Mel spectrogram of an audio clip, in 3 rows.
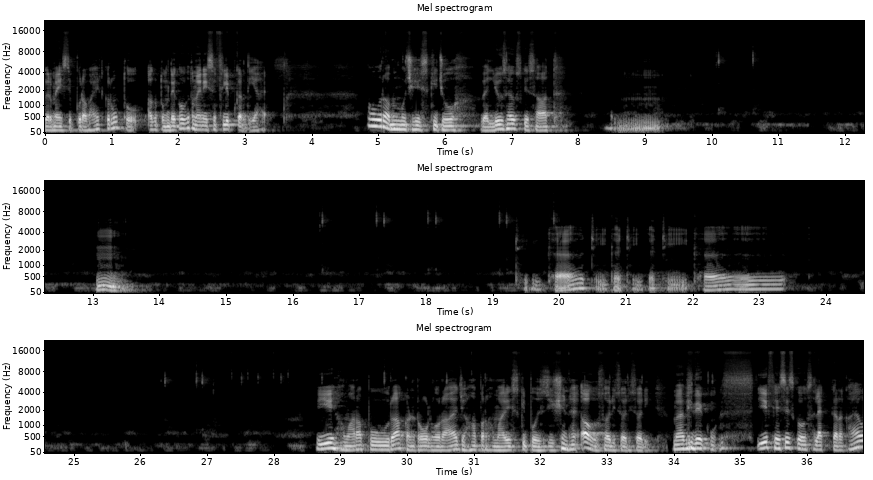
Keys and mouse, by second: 5.0-6.8 ctrl+middle drag, 6.8-9.8 drag, 10.5-17.2 drag, 27.2-29.5 ctrl+middle drag, 29.5 click, 30.8-34.4 middle drag, 34.4-36.8 drag.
